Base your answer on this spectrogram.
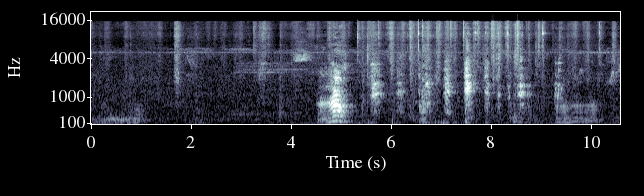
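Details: A Miniature Pinscher gives one sharp, loud bark, followed by a quick run of shorter yapping barks.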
